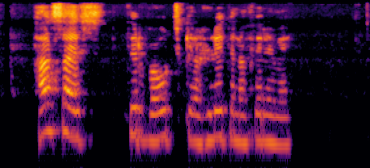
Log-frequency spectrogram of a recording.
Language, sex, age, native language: Icelandic, female, 12, Polish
